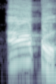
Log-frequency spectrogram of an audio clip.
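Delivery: echoing qalqala on اق; qalqala demo. Shown as a demonstration. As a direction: let the qaf in اق echo back out. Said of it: "آواز پلٹ کر واپس آتی ہے".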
